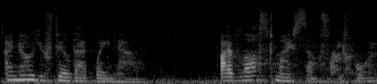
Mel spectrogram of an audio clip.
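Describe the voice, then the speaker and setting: An actress playing a proud, resolute warrior goddess in a video game, earnest and deliberate. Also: female voice, lowish voice, close to an everyday voice. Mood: earnest, encouraging. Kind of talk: dramatic video game acting.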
